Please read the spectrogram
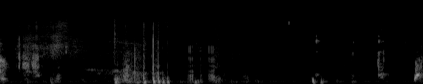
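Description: Quiet drinking from a plastic sports-drink bottle: sips and swallows, with a burst of bottle-handling rustle about a second in and small mouth clicks after it.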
